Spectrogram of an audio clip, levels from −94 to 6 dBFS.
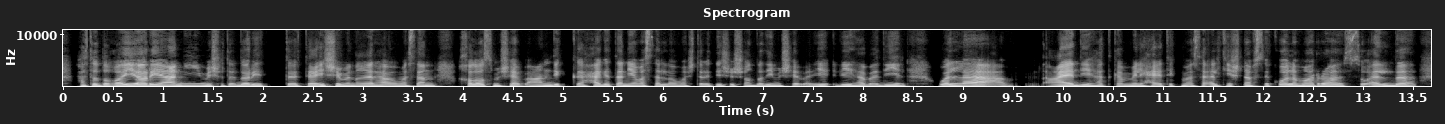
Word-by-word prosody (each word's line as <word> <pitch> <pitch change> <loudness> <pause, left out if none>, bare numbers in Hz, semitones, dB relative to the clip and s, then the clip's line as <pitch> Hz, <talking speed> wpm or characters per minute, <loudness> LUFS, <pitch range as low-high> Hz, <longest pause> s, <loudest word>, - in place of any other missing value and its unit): هتتغيّر 200 +5 +4
يعني 230 +8 +4
مش 225 -3 -1
هتقدري 200 +4 -1 0.2
ت - - -4
تعيشي 195 +4 +1
من 200 -4 -1
غيرها، 190 +2 0
أو 180 0 -1
مثلًا 190 0 -2 0.2
خلاص 215 +3 0
مش 220 0 -2
هيبقى 185 0 -3
عندِك 205 +1 -1
حاجة 205 +3 0
تانية 210 -1 0
مثلًا 205 0 -4
لو 180 - -6
ما 180 - -6
اشتريتيش 185 +2 -6
الشنطة 195 0 -3
دي 195 +1 -1
مش 195 -1 -4
هيبقى 180 - -6
لي 195 +1 -2
ليها 195 +1 0
بديل؟ 185 +10 -1 0.3
والّا 255 +8 +3
عم - - +3 0.3
عادي 190 +1 +5
هتكملي 180 +2 -3
حياتِك؟ 175 +1 -3
ما 180 -1 -3
سألتيش 195 +7 -5
نَفْسِك 260 -2 -3
ولا 230 +2 +3
مَرّة 240 +2 +1
السؤال 240 -3 -2
ده؟ 235 +8 +1
200 Hz, 170 wpm, -21 LUFS, 190-225 Hz, 0.3 s, عادي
